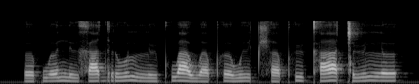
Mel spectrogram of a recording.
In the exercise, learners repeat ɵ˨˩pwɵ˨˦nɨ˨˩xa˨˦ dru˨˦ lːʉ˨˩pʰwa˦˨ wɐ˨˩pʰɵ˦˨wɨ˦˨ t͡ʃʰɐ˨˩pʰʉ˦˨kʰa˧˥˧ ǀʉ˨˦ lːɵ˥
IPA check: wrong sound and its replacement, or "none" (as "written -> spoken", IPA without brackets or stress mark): none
